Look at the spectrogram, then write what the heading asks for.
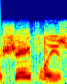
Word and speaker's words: Schaeffler: There are two Shafleys, or Shafleys rather, that's the correct pronunciation, Tim Schaeffler, and also Dan Schaeffler will be seeing action.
